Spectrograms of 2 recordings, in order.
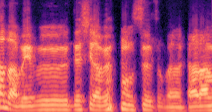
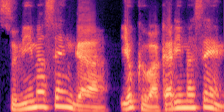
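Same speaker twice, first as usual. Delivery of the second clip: put-on phone voice-assistant voice; 4 semitones higher than usual. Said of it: "シリの声真似をしながら答える".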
